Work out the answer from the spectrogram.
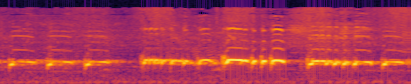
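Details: Local zebra dove singing loudly and clearly to find a mate: evenly spaced soft coos, then dense, rapid trilled phrases of clipped notes at a steady pitch.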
